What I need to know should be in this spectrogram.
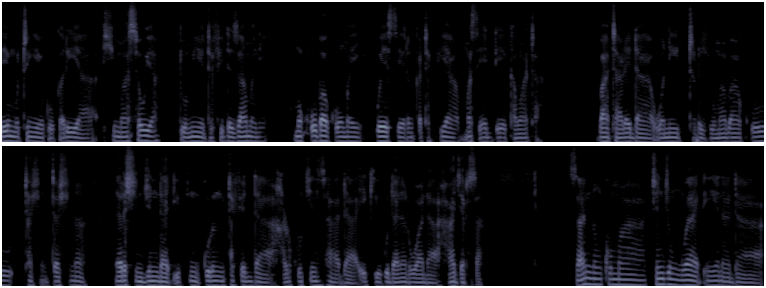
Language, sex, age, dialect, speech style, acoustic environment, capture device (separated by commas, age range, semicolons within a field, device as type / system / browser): Hausa, male, 35-44, Nigeria - Katsina, relaxed; happy; focused; excited, nature; silence, mobile / Linux / Chrome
